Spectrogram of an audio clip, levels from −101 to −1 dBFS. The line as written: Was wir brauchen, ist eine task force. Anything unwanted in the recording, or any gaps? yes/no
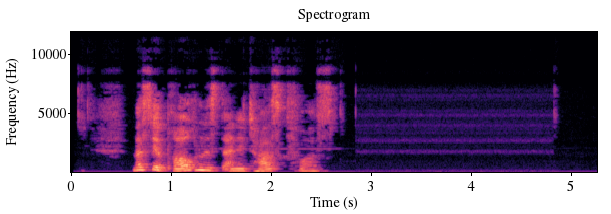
no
